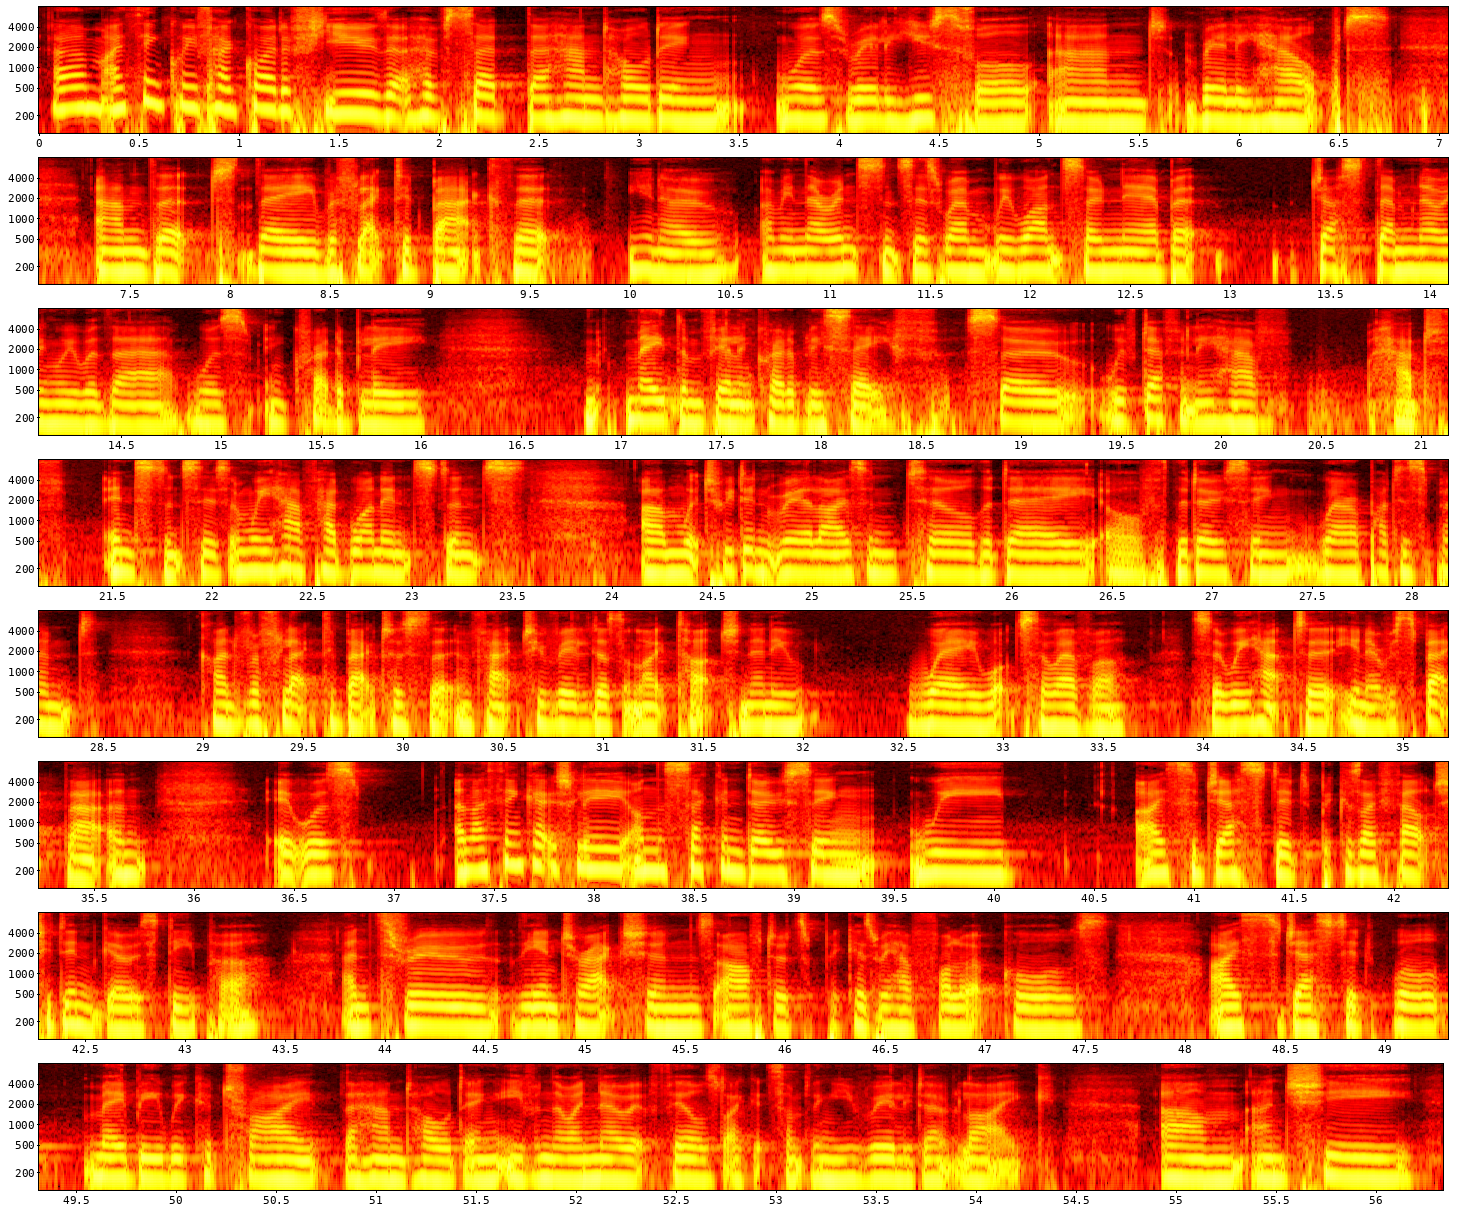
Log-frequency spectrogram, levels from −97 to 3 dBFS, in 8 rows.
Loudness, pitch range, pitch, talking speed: -20 LUFS, 160-175 Hz, 165 Hz, 175 wpm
